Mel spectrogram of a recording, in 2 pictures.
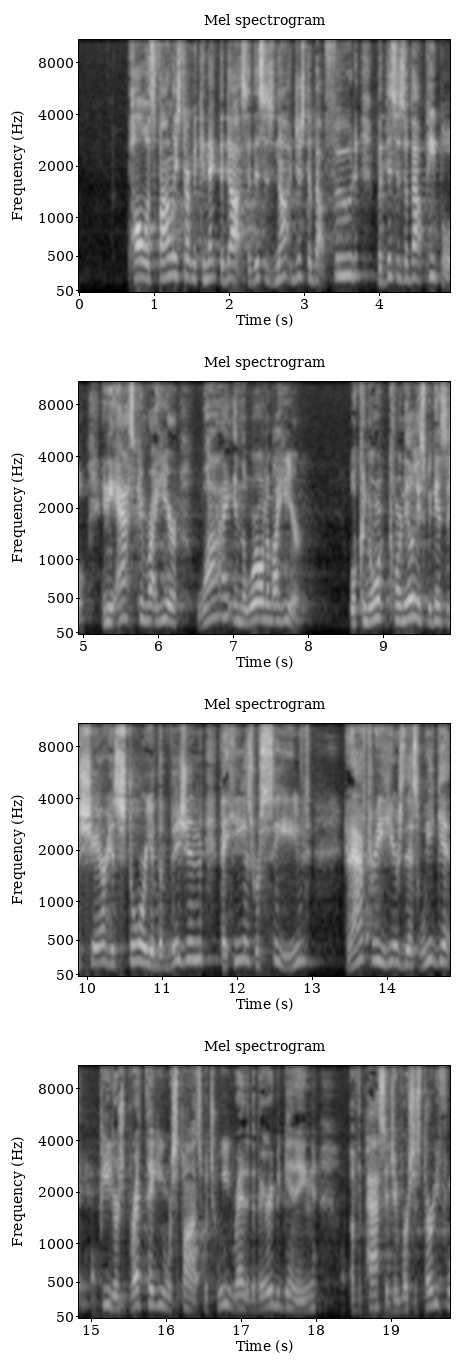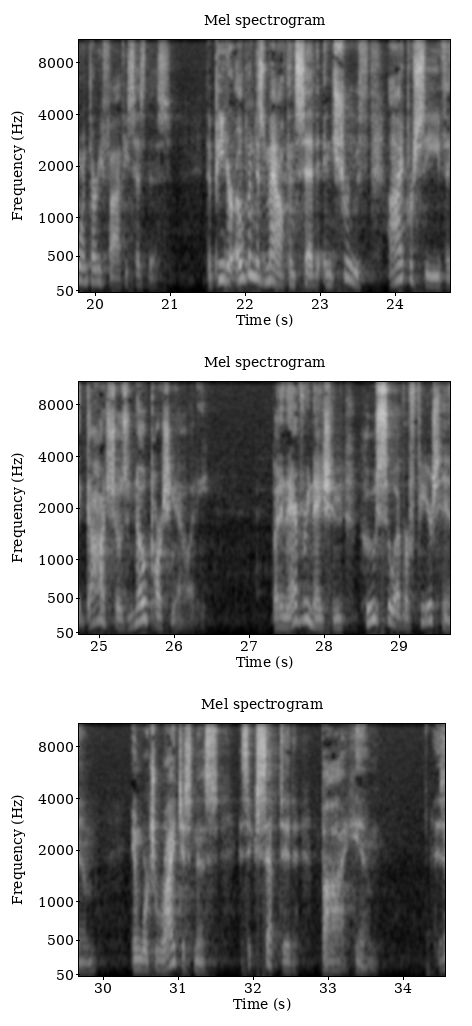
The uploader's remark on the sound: This sermon was delivered on February 6, 2022 at First Baptist Church Hendersonville, NC.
